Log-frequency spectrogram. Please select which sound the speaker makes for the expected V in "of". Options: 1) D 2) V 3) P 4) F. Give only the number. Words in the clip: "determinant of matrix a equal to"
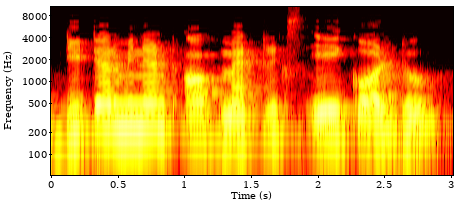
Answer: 3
